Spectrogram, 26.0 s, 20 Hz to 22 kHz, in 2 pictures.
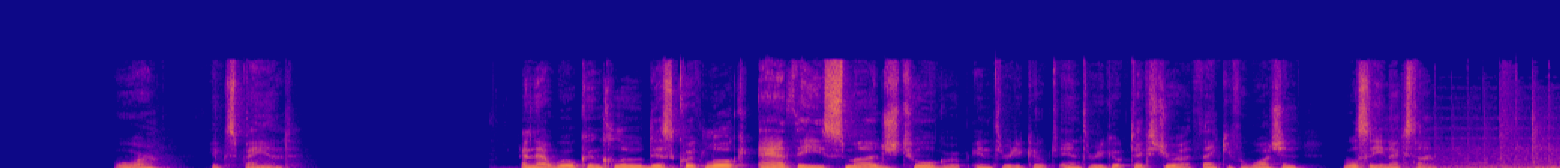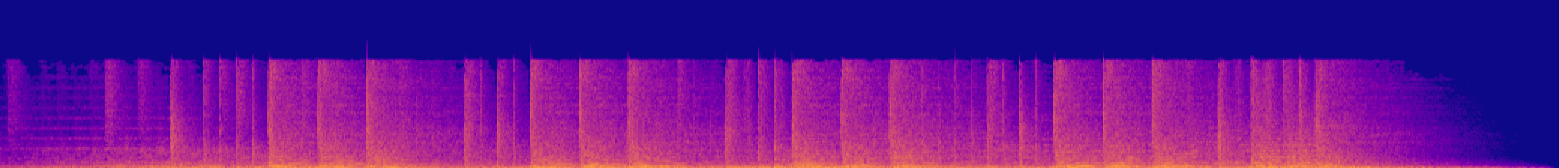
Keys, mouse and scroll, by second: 1.3 click, 2.8-6.2 drag, 11.7 middle click.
